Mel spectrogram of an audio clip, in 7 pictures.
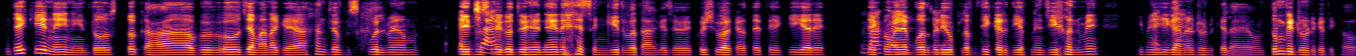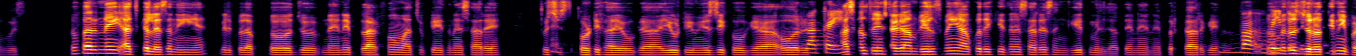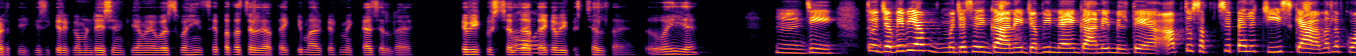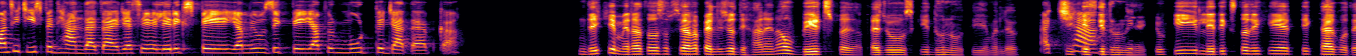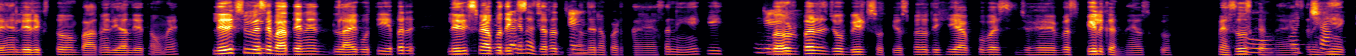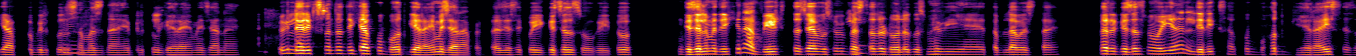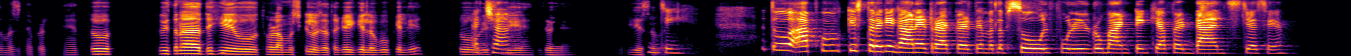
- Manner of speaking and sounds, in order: laughing while speaking: "जब स्कूल"; laughing while speaking: "नए-नए संगीत"; laughing while speaking: "जीवन में"; in English: "प्लेटफॉर्म"; in English: "रेकमेंडेशन"; in English: "मार्केट"; laughing while speaking: "चलता है"; in English: "लीरिक्स"; in English: "मूज़िक"; in English: "मूड"; in English: "बीट्स"; in English: "लीरिक्स"; in English: "लीरिक्स"; in English: "लीरिक्स"; in English: "लीरिक्स"; in English: "बीट्स"; in English: "फ़ील"; in English: "लीरिक्स"; in English: "गज़ल्स"; in English: "बीट्स"; in English: "गज़ल्स"; in English: "लीरिक्स"; in English: "अट्रैक्ट"; in English: "सोलफुल, रोमांटिक"; in English: "डांस"
- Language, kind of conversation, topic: Hindi, podcast, आप नए गाने कैसे ढूँढ़ते हैं?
